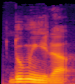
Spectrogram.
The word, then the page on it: dumila: dialettale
